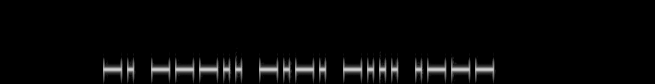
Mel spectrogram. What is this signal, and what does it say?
Morse code, heard as a keyed tone, about 20 wpm, 700 Hz. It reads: N8CBJ
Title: Speed Racing - USA 1x3 Call Signs 17wpm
